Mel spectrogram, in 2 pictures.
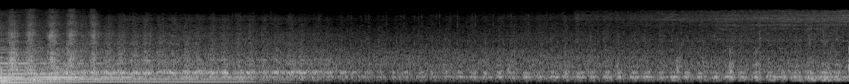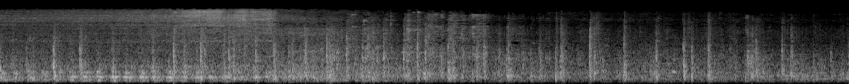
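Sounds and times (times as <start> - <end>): loud steam hiss: 0.0 - 12.6
steam locomotive low hum: 0.0 - 16.9
train wheels clicking on rail joints: 0.0 - 16.9.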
